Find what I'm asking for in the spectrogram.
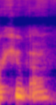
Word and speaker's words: Hygge: Um, this word is spelled H Y G G E, but it's pronounced Huga or Huga. I think there's a couple of other ways, but anyway, it is a Danish word, and I just Googled it.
